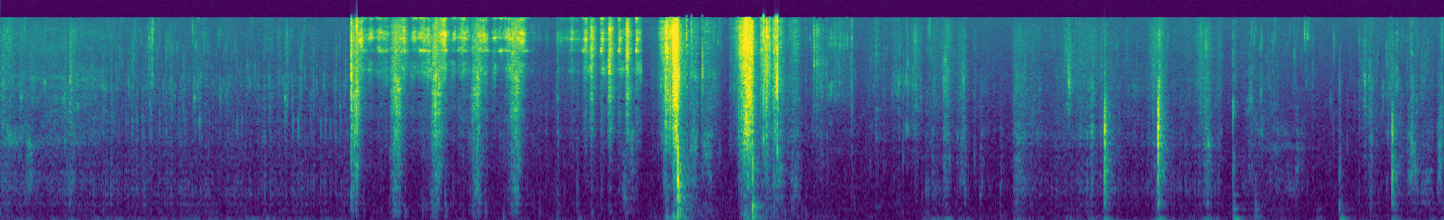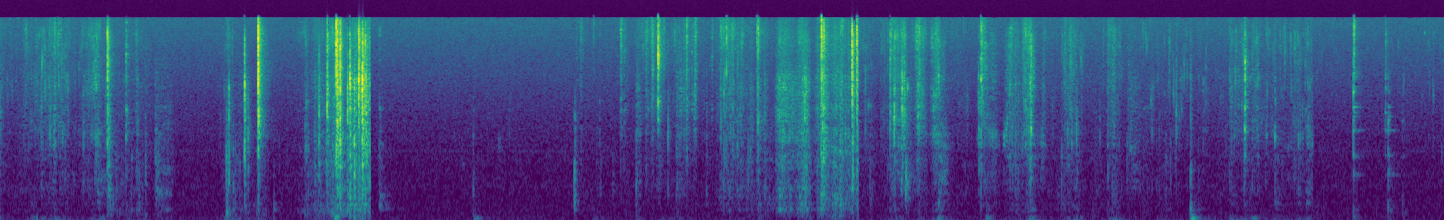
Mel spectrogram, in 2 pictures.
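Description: Wooden spatula stirring and turning thick, saucy seafood and vegetables in a nonstick frying pan: irregular scrapes and wet stirring noises with short pauses between strokes.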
